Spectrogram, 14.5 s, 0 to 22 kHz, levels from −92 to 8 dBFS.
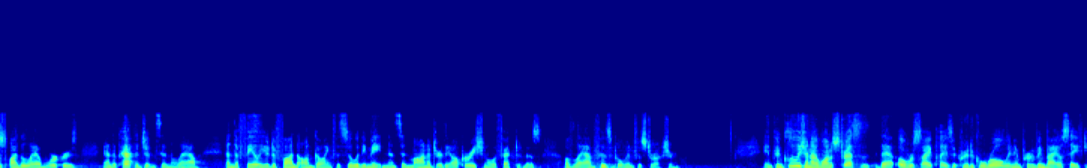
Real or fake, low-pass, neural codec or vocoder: fake; 7.2 kHz; codec, 16 kHz, 0.5 kbps, X-Codec, HuBERT features, trained on LibriSpeech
